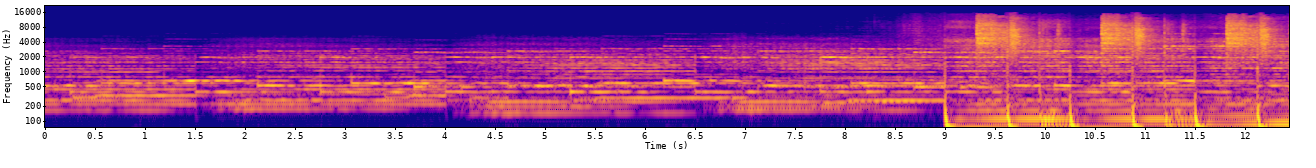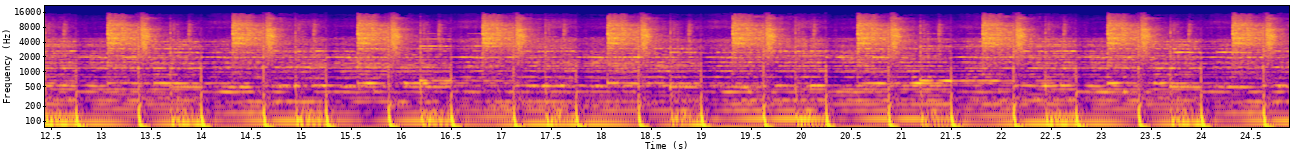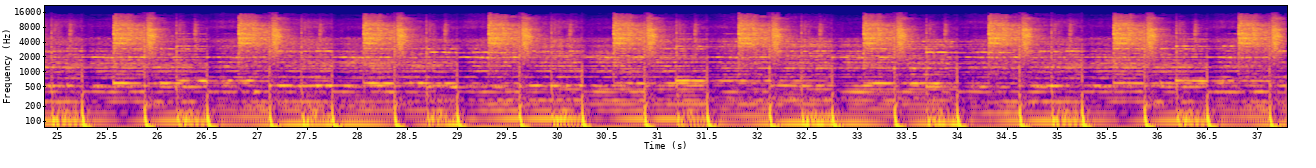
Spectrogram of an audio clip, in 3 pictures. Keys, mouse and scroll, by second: 0.1-2.5 drag, 2.8-8.6 middle drag, 9.0-10.8 scroll up 2, 10.8 KP_Divide, 12.5 click, 12.9 alt+click, 13.6 alt+shift+click, 14.3 alt+shift+click, 15.0 alt+shift+click, 16.0 alt+shift+click, 16.8 alt+shift+click, 17.6 alt+shift+click, 18.5 alt+shift+click, 19.2 alt+shift+click, 20.0 alt+shift+click, 20.8 alt+shift+click, 21.5 alt+shift+click, 22.3 alt+shift+click, 23.0 alt+shift+click, 23.8 alt+shift+click, 24.7 alt+shift+click, 25.3 alt+shift+click, 26.1 alt+shift+click, 26.7 alt+shift+click, 27.5 alt+shift+click, 28.8 alt+shift+click, 29.5 alt+shift+click, 30.2 alt+shift+click, 31.2 alt+shift+click, 32.2 alt+shift+click, 33.1 alt+shift+click, 33.9 alt+shift+click, 34.6 alt+shift+click, 36.2 ctrl+b.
